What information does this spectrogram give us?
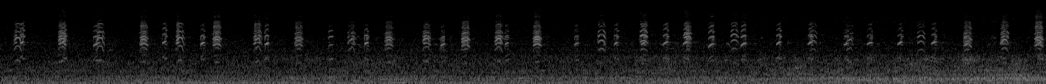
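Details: Black-winged stilt, an adult with chicks, calling persistently: rapid, repeated short harsh notes, irregularly spaced and at times overlapping, with a continuous low rumble beneath throughout.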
